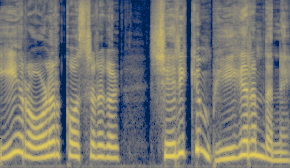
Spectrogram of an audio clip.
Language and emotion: Malayalam, fearful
